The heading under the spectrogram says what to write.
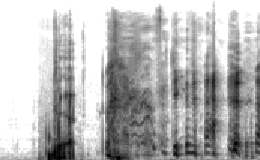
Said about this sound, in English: But I'm wearing my headphones, and that burp was just the worst sound. Like, that was like, that was way too much.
